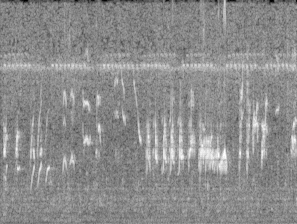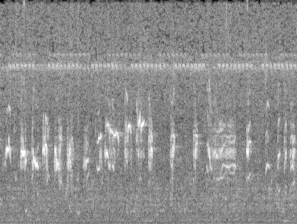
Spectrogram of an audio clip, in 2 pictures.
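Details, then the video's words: Tembakan song of a red siskin, a lively stream of high, scratchy chirps and trilled notes that grows busier and more rhythmic midway, over a constant hiss. "Masteran Tembakan Siskin Merah"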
